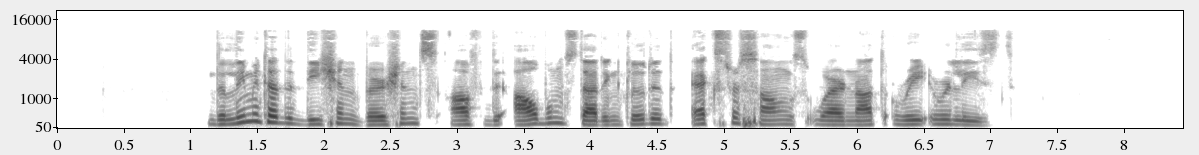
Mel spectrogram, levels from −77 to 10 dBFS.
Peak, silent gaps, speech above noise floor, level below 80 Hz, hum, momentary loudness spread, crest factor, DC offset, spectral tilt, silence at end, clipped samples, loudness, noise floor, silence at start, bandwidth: -4 dBFS; none; over 67 dB; -68 dBFS; none; 7 LU; 20 dB; under 0.1%; -4 dB/octave; 1.3 s; under 0.1%; -23 LUFS; under -90 dBFS; 1.15 s; 11.5 kHz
